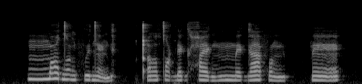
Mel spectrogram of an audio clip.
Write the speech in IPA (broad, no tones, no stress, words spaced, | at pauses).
mːɔdˤũɡfɯdɛ̃ɡ | qʼẽtˤaɡɾɛɡ ħæɡmːɛ ɡafɔŋy pːɛ̃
